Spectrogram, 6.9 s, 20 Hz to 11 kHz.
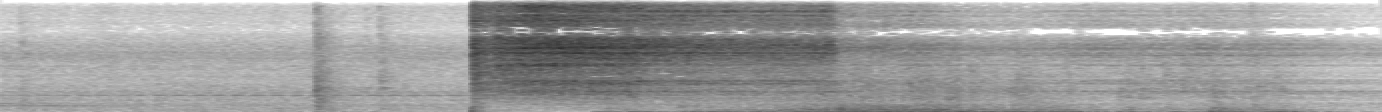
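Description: Seibu 2000 series electric train running, heard from inside the car, with a sudden loud rush of hissing noise a little over two seconds in and a heavy low rumble that dies away near the end.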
